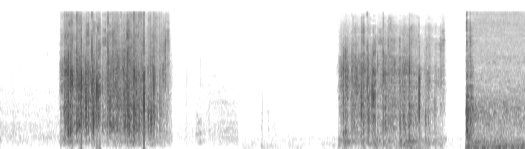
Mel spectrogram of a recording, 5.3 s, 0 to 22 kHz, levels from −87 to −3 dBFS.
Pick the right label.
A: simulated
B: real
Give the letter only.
A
